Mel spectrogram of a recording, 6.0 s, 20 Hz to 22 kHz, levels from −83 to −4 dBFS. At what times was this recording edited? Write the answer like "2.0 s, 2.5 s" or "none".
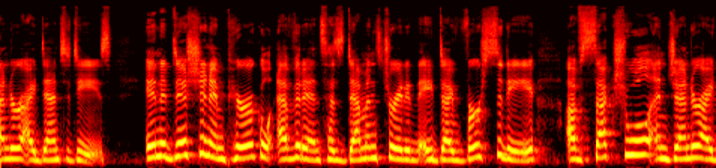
none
